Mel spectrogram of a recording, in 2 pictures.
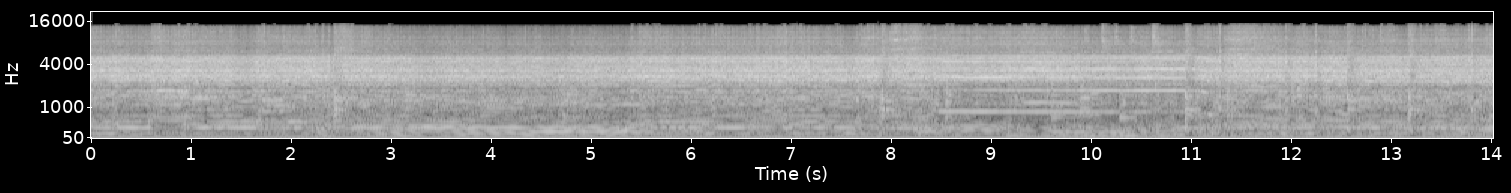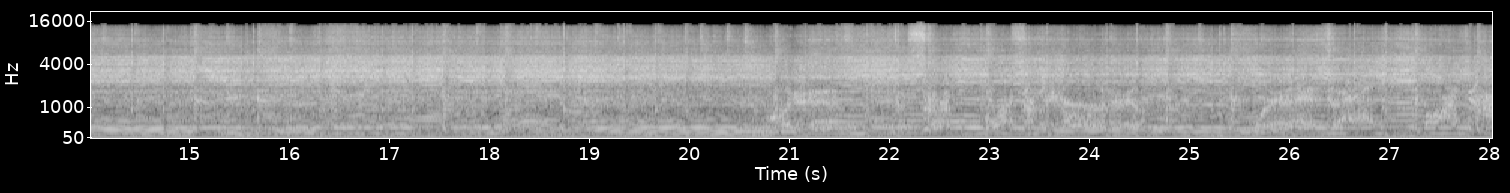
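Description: Death metal band playing live: electric guitars, bass guitar and drum kit, loud and dense throughout.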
